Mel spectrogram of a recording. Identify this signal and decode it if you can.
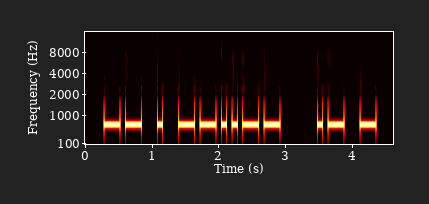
Morse code, heard as a keyed tone, about 14 wpm, 700 Hz. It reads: ME, AT
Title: Sentences from Top 700 Words 15wpm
